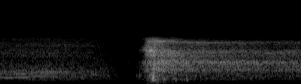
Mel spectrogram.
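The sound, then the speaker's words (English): A deep breath taken at the start of a guided prayer: a soft airy breath, a brief pause, then a stronger, sustained rush of air that continues to the end. “So I invite you to close your eyes and take a deep breath with me.”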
